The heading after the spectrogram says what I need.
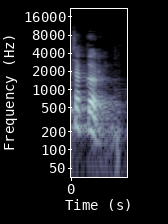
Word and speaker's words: चक्कर: अब यहाँ पर आप ध्यान से समझिए, जब इस शब्द को आप उच्चारित करते हो तब इस प्रकार से नहीं करते हो चक्कर, आप इस प्रकार से करते हो चक्कर। जब यहाँ पर जब आप इसका उच्चारण करोगे चा के बाद का, तब वहाँ पर क्या होगा, दो मात्राओं के बराबर समय लगेगा।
